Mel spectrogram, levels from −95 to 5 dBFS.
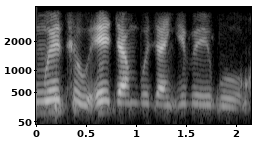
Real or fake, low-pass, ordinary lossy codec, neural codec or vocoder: real; 3.6 kHz; none; none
